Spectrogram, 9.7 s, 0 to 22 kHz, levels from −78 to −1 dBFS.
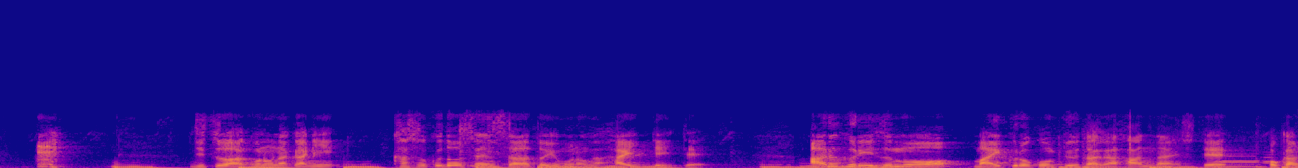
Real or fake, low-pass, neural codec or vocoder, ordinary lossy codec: real; 7.2 kHz; none; Opus, 24 kbps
